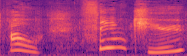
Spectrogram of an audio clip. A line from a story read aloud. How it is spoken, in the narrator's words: squeaked Lettice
